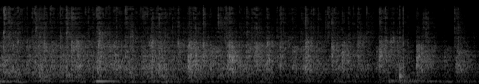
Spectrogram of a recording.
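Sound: audience applause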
